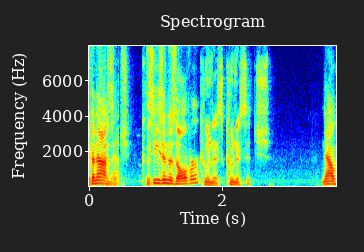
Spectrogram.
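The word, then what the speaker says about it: Kunaszyk: And I don't have the pronunciation guide. He's been placed on IR. Kunaszczyk, right? Kunaszczyk.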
